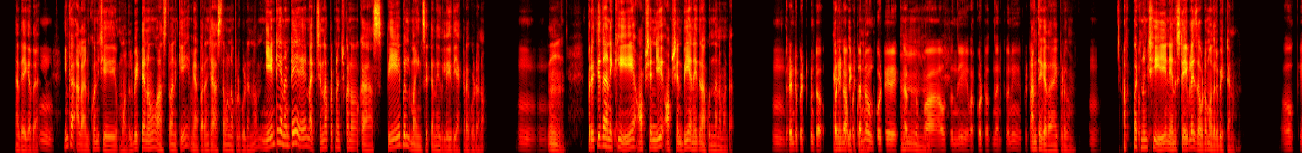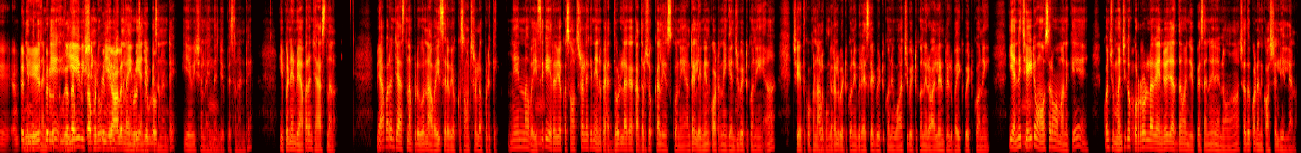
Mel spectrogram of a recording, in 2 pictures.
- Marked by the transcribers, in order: in English: "స్టేబుల్ మైండ్‌సెట్"; in English: "ఆప్షన్ ఎ, ఆప్షన్ బి"; in English: "కరెక్ట్"; lip smack; tapping; in English: "ఏజ్"; other noise; in English: "లెనిన్"; in English: "బ్రేస్‌లెట్"; in English: "వాచ్"; in English: "బైక్"; in English: "ఎంజాయ్"
- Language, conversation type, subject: Telugu, podcast, రెండు మంచి అవకాశాల మధ్య ఒకటి ఎంచుకోవాల్సి వచ్చినప్పుడు మీరు ఎలా నిర్ణయం తీసుకుంటారు?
